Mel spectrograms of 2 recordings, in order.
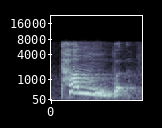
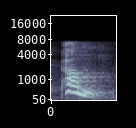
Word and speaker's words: thumb: We don't say thumb. B is not pronounced. We say thumb.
